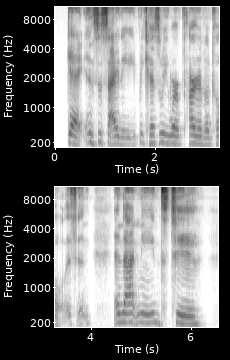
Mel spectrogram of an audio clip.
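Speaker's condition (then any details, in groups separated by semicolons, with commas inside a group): Cerebral palsy; uses power wheelchair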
